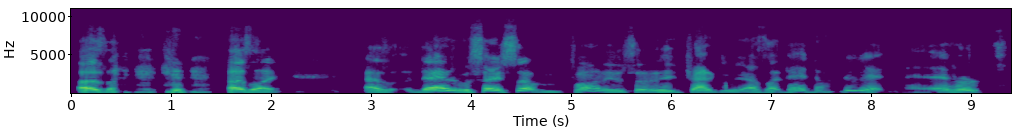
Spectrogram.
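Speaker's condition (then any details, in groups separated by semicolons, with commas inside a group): Cerebral palsy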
